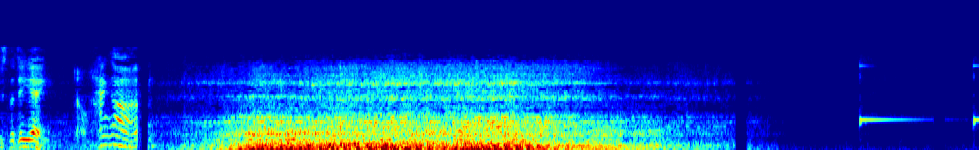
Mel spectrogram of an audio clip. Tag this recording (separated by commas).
Speech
